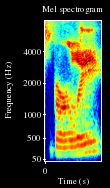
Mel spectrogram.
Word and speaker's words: Burleigh: pronunciation of my name it's burley like a football player not berlin good good i love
